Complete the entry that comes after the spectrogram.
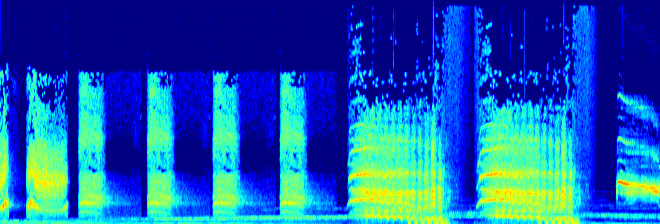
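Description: A series of bird calls over steady background music. First comes a run of shrill, repeated whistles given as a kiwi's call, fading over the first six seconds. Next, two long, loud, harsh raven calls that drop in pitch at the end. Just after twelve seconds a hawk gives a single high scream that falls in pitch.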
